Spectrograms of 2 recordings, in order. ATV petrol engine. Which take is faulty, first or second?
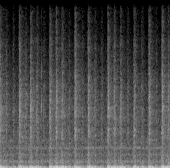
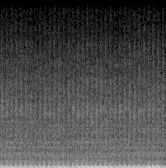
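first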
